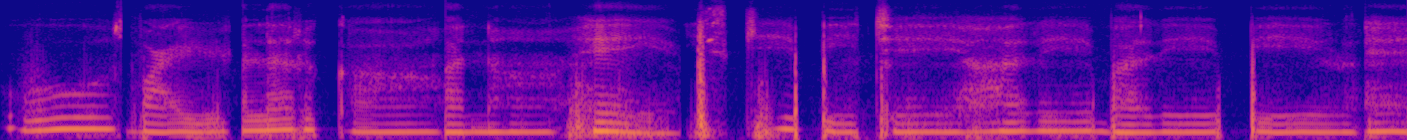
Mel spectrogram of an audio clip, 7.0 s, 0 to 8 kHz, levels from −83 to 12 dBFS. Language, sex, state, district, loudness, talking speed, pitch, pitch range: Hindi, female, Bihar, Begusarai, -27 LUFS, 85 wpm, 180 Hz, 180-200 Hz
